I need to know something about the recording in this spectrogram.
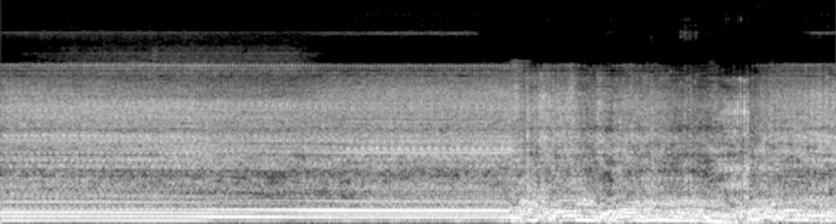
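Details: Mitsubishi Lancer CE after spark plug tube seal and fuel system work, with both ignition coils plugged back in: smooth, steady idle with even low beat and no misses, revs cleanly.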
